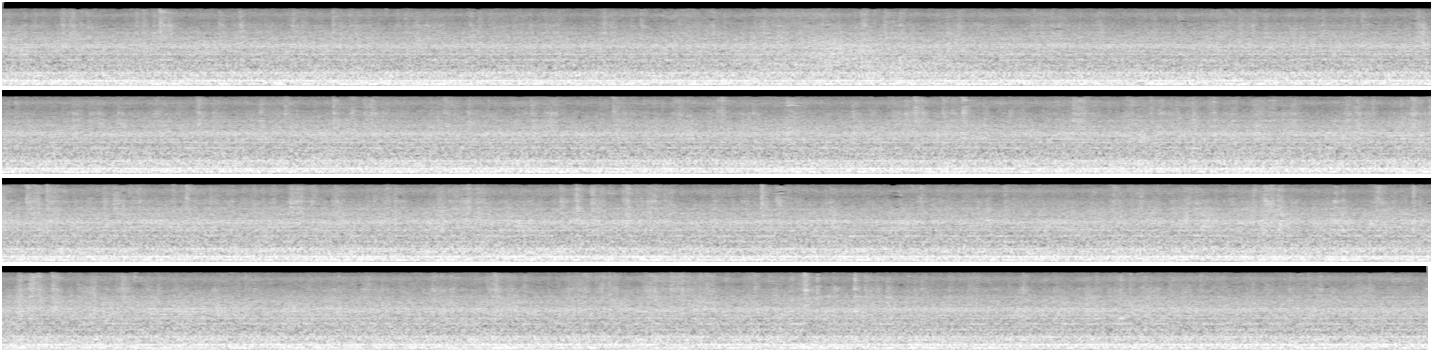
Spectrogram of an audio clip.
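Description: Tractor engine running steadily while cruising down a road at a constant speed, a steady drone that holds one pitch, heard from the driver's seat.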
